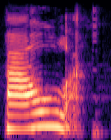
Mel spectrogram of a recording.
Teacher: É o pau. Agora o lá é um pouco mais fraco.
